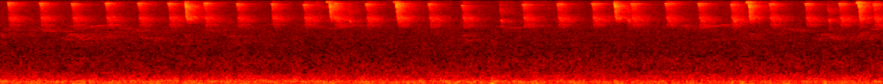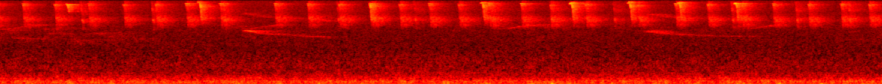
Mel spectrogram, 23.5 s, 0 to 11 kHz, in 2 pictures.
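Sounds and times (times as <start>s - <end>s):
outdoor ambience: 0.0s - 23.5s.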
